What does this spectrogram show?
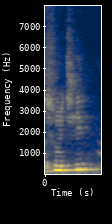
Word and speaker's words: sushi: sushi, o sushi, o realmente se dice, no con ch, como decimos nosotros. ¿Sabían eso? Que el sushi se pronuncia sushi. La SH japonesa es como Chile, así como ¿sí? Así se pronuncia. No es ch como Chile, Chile no, sushi.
